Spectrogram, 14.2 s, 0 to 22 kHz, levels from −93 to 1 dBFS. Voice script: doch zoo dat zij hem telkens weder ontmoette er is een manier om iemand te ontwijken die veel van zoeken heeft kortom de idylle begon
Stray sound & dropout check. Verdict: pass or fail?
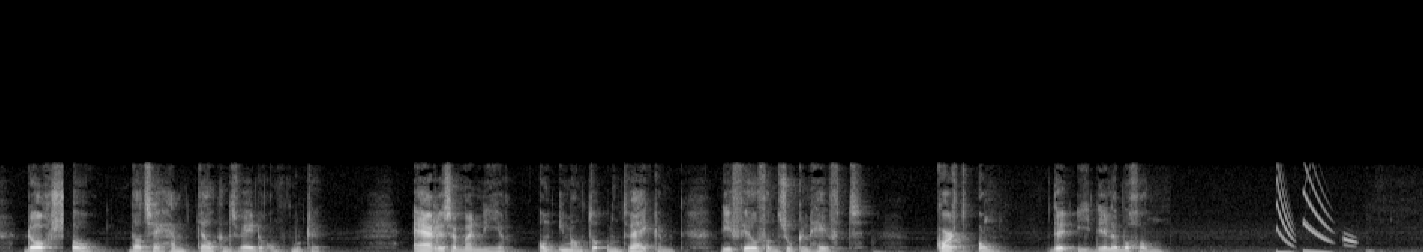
fail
